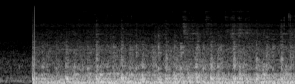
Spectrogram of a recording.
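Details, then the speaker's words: Develon DX300 excavator diesel starting up during boom pin rebushing: deep, steady diesel thrum with an even low beat from the moment it fires; strong, healthy normal running. "You can't beat that noise, can you?"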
